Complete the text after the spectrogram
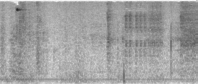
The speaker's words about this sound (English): close the door, please.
